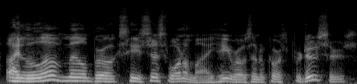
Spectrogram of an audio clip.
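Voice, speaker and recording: With lively intonation and a darkish, medium-pitched voice, an older guest from Oklahoma rambles through chatty stories at a moderate pace on casual studio radio. He laughs frequently and keeps jumping between subjects.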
